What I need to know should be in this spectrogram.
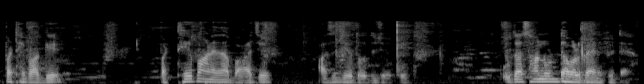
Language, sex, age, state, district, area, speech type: Dogri, male, 18-30, Jammu and Kashmir, Kathua, rural, spontaneous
